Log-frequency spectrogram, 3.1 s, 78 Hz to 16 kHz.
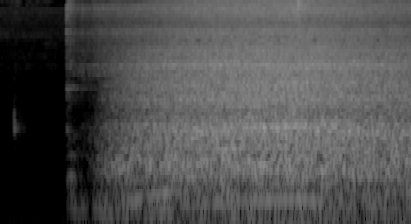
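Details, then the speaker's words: C5 Corvette cooling fans commanded on via Launch CRP919EBT scan tool bidirectional controls, listened from front of car; steady even whooshing rush spins up within a second, no rattle or scraping; both fans confirmed working normally. "And the highest speed is fan relays 1, 2, and 3. So now we know 100% for sure that both of our fans are working."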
